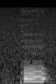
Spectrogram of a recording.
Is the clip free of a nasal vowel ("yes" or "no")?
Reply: no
